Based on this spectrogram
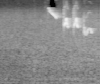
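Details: Cinereous tit (gelatik batu) singing: a thin, high whistle slurs downward, then two short bright notes and a lower trailing chirp follow in quick succession over faint steady background hiss.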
